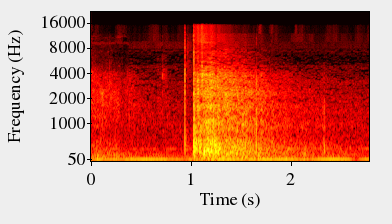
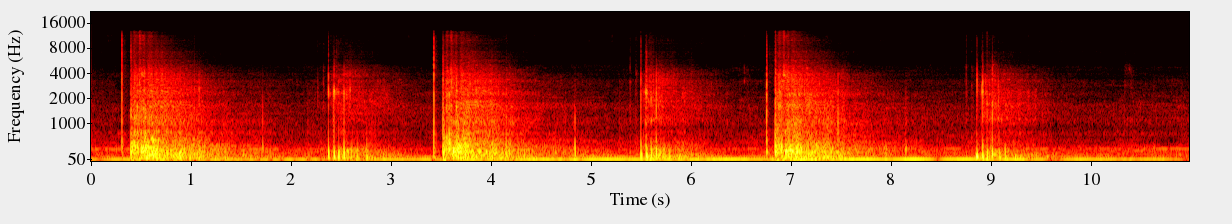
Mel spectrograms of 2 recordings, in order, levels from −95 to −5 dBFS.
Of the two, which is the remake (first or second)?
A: second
